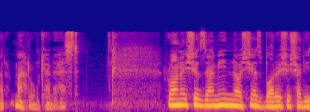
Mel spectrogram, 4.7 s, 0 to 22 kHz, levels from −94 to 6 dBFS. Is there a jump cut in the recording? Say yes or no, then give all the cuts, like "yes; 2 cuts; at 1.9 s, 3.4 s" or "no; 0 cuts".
no; 0 cuts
